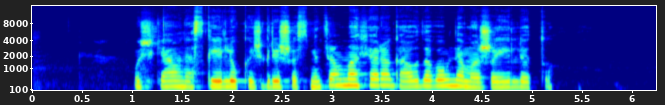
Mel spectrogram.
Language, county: Lithuanian, Vilnius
